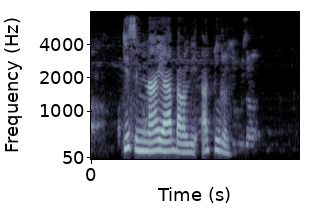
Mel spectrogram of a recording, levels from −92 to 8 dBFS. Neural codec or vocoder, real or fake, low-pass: none; real; 7.2 kHz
